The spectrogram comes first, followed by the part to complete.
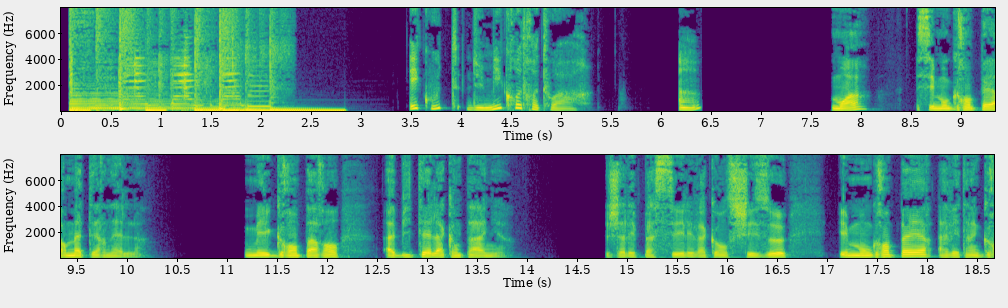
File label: French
